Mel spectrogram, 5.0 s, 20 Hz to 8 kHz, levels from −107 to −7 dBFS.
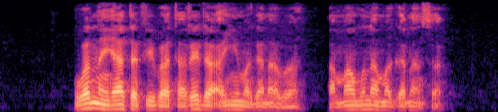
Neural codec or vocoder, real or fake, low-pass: vocoder, 22.05 kHz, 80 mel bands, Vocos; fake; 7.2 kHz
